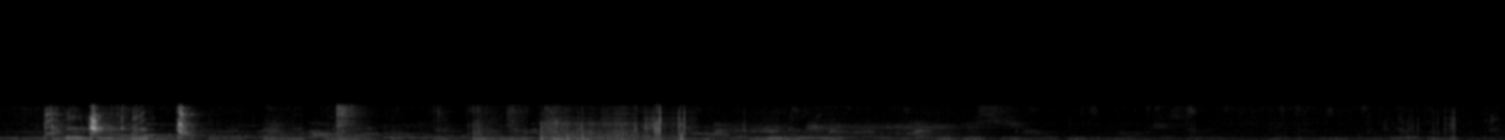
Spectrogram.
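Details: Several English cocker spaniel puppies, six and seven weeks old, at a Czech kennel, giving scattered short yelps and squeaky whines, loudest early on, with human voices and handling noises mixed in before quieter fading whimpers.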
